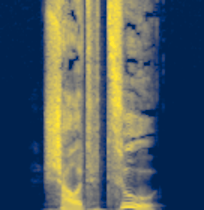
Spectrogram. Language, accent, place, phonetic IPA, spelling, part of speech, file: German, Germany, Berlin, [ˌʃaʊ̯t ˈt͡suː], schaut zu, verb, De-schaut zu.ogg
- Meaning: inflection of zuschauen: 1. third-person singular present 2. second-person plural present 3. plural imperative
